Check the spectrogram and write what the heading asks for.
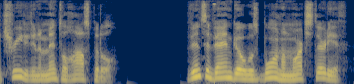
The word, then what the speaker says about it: Vincent van Gogh: Vincent van Gogh, or Vincent van Gogh, pronounced in Dutch, is considered one of the most famous artists in the world.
